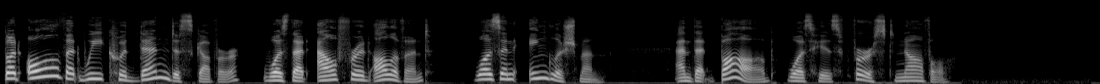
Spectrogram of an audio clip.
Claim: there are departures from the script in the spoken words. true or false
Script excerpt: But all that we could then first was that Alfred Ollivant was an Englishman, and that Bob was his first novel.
true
